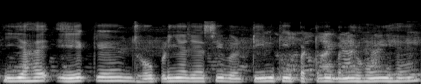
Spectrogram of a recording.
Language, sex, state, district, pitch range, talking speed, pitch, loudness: Hindi, male, Madhya Pradesh, Katni, 145-155 Hz, 140 wpm, 150 Hz, -15 LUFS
